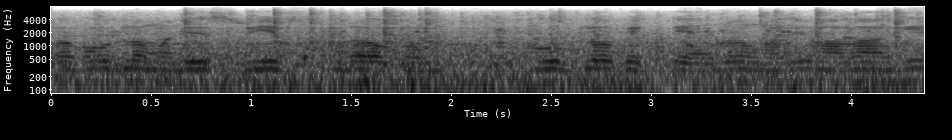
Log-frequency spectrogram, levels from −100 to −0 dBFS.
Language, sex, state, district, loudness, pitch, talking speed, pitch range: Telugu, male, Andhra Pradesh, Sri Satya Sai, -17 LUFS, 145 Hz, 125 wpm, 135-145 Hz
